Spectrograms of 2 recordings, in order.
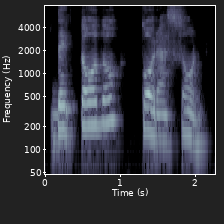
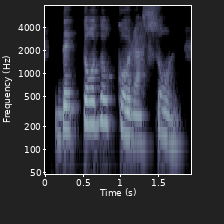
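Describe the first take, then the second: First: "de todo corazón" said slower and heavier, stress on "todo"; slow emphatic repeat. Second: Said in the usual way. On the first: Shown as a demonstration. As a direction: lean on "todo" and draw out "corazón" at a slower pace.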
